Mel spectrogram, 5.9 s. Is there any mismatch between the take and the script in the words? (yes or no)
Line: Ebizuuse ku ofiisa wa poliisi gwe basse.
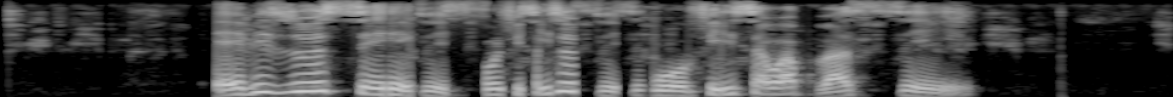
yes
